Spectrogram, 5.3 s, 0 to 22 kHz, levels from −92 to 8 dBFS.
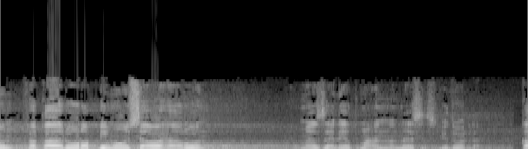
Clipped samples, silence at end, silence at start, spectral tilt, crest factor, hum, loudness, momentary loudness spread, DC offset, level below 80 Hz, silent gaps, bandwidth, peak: under 0.1%; 0 s; 0 s; -5 dB/octave; 16 dB; none; -15 LUFS; 19 LU; under 0.1%; -54 dBFS; none; 11 kHz; 0 dBFS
